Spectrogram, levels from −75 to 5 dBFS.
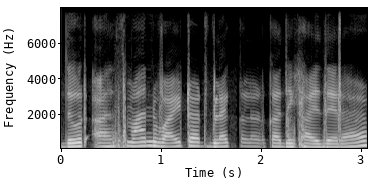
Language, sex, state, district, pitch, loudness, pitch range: Hindi, female, Uttar Pradesh, Jyotiba Phule Nagar, 195 Hz, -14 LUFS, 190-210 Hz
